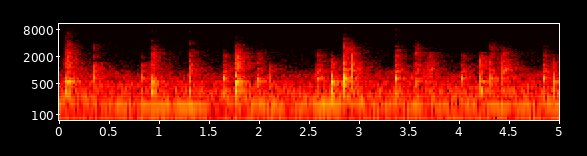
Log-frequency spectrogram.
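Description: Long fingernails tap the blue lid and sides of a small, empty, translucent plastic food container, making about twenty short, bright clicks in an uneven rhythm. Each tap is hollow and mid-pitched and dies away almost at once over a faint, steady low hum.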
